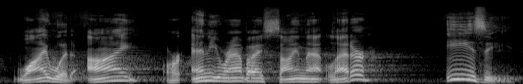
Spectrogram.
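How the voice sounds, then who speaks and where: In a room with audible echo, a man with a fairly high pitch talks at a very slow pace, his pitch swinging very widely while his loudness stays very even. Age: 50s. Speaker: rabbi. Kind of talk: sermon.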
